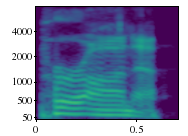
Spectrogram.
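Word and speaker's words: prAna: certain Lackey that loves I believe it's pronounced per Anna p-r-a-n-a I'm not famous p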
